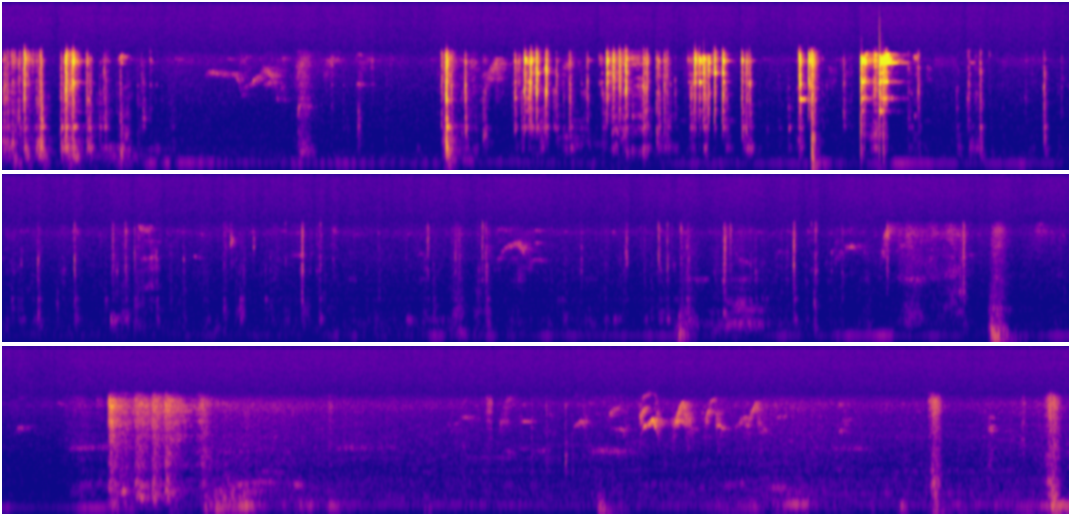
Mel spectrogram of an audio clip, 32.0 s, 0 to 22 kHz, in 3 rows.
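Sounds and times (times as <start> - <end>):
metal tools clinking: 4.8 - 9.2.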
